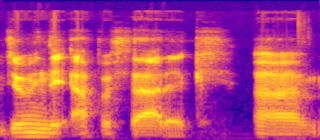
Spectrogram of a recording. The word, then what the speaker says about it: apophatic: On the other hand, I'm starting something new of finding God in the contradictions, like doing the apophatic. I like that. That's how you pronounce that.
